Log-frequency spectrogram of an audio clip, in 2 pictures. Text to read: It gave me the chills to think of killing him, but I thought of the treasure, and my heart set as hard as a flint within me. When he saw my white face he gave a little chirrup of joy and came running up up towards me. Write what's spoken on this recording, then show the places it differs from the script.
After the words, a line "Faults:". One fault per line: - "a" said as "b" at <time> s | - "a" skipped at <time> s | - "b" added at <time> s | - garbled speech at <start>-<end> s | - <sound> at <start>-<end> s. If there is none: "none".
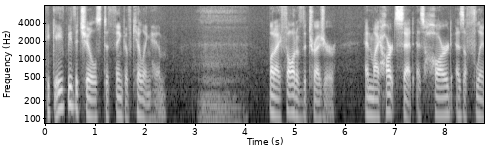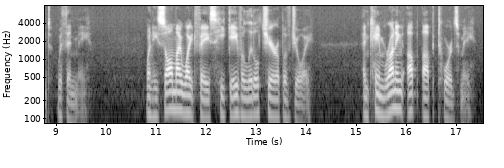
It gave me the chills to think of killing him, but I thought of the treasure, and my heart set as hard as a flint within me. When he saw my white face he gave a little chirrup of joy and came running up up towards me.
Faults:
- breath at 2.9-4.1 s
